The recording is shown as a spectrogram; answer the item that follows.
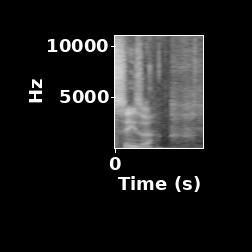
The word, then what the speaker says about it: Caesar: people for saying Caesar that's how you say in English I never understand that stuff people are really inconsistent about what they want to pronounce like Roman style and what they want to pronounce English style brutal we're not speaking Latin here we're speaking English and in English its Caesar no need to be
